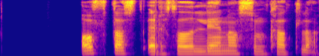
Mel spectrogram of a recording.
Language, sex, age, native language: Icelandic, male, 13, Polish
